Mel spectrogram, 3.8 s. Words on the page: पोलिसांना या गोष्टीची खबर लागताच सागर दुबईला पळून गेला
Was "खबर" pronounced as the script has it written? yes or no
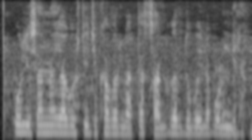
yes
